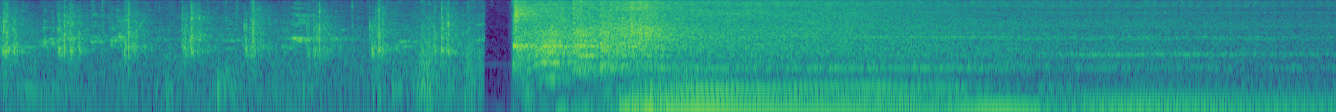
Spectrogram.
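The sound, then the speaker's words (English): Steady clip-clop of horse hooves cuts off abruptly, then a motor car engine roars to life, revving loudly with a deep rumble that gradually settles into a steady idle. “The car changed everything, and what's better, it doesn't poop either.”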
